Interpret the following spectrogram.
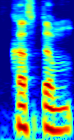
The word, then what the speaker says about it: cuSTEM: pretty interesting names like custom custom dreams yes it'll be pronounced like custom dreams yep but it's spelled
